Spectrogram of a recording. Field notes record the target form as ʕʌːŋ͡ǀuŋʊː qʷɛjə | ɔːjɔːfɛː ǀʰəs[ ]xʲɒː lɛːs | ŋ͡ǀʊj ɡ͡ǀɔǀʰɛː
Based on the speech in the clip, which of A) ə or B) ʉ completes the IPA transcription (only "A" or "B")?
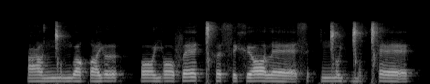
A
